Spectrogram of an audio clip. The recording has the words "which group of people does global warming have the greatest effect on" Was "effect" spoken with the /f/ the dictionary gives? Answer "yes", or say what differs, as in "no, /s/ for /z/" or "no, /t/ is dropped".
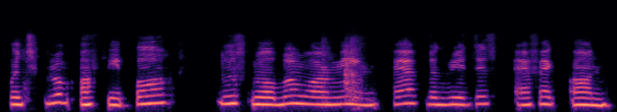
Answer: yes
